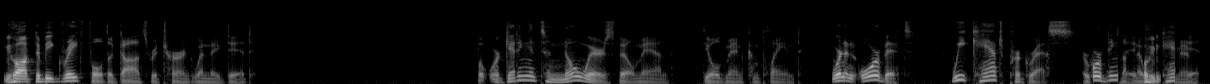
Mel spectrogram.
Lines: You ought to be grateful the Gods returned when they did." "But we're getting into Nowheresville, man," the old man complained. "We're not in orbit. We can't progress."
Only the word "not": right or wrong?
wrong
